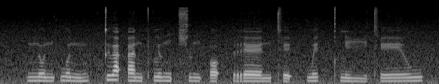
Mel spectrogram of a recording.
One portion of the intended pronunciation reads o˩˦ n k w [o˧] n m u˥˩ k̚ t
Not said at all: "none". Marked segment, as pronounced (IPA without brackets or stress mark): o˨˩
